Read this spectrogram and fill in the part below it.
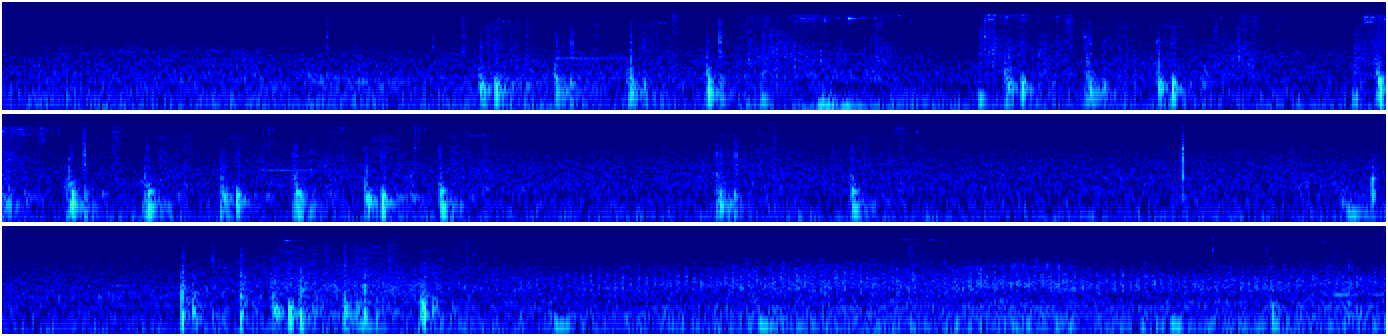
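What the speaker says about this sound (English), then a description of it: "It's really hard to tell if your footsteps are making that noise or someone else." Footsteps on a rooftop in the Call of Duty battle royale game, sounding as quiet, irregular clusters of thuds and taps that come and go over a low background hum.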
